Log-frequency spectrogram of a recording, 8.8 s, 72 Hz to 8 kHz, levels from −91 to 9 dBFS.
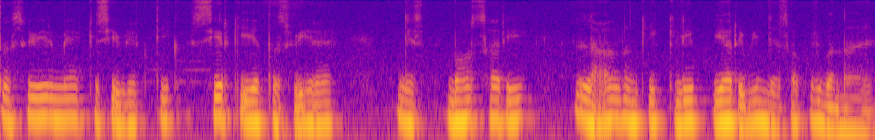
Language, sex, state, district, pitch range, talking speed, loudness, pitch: Hindi, male, Bihar, Kishanganj, 130-140 Hz, 160 wpm, -15 LUFS, 135 Hz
